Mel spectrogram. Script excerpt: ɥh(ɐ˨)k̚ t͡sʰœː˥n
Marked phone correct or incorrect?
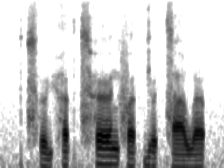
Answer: incorrect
